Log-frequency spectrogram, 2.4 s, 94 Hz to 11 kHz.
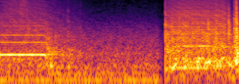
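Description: A Canon PIXMA E470 inkjet printer making a photocopy, a mechanical whirring hum with tonal motor whine that stops briefly and then resumes with a sharp clack and renewed feeding noise, heard close with no talk.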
